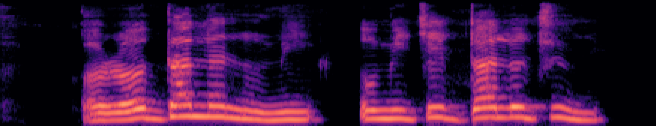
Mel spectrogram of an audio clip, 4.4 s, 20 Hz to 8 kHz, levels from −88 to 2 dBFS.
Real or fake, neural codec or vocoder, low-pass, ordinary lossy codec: fake; codec, 44.1 kHz, 3.4 kbps, Pupu-Codec; 7.2 kHz; none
